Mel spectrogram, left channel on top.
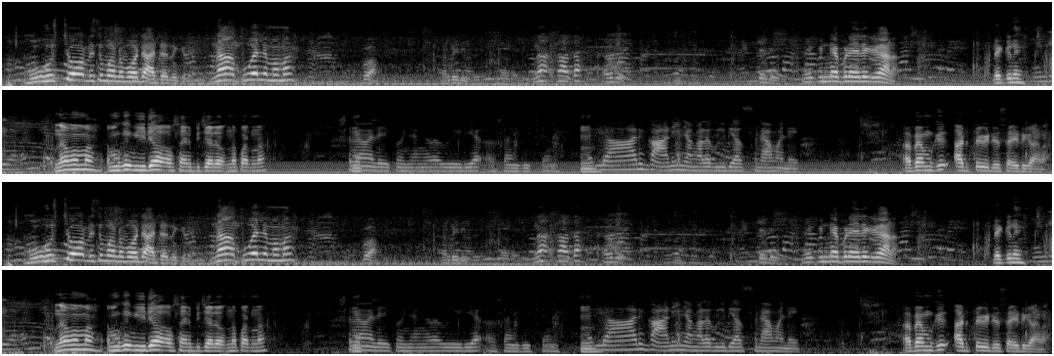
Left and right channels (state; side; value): noise; left; hum, 17 dB below the sound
